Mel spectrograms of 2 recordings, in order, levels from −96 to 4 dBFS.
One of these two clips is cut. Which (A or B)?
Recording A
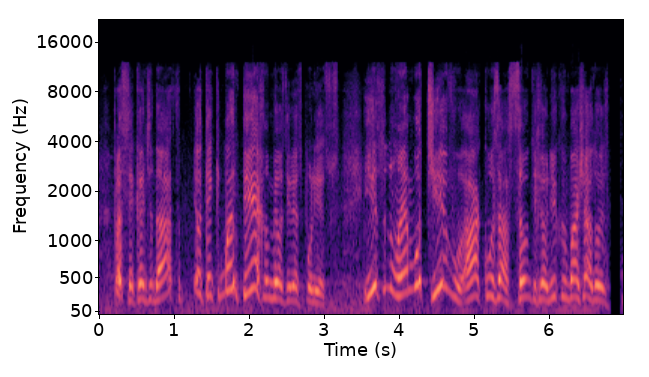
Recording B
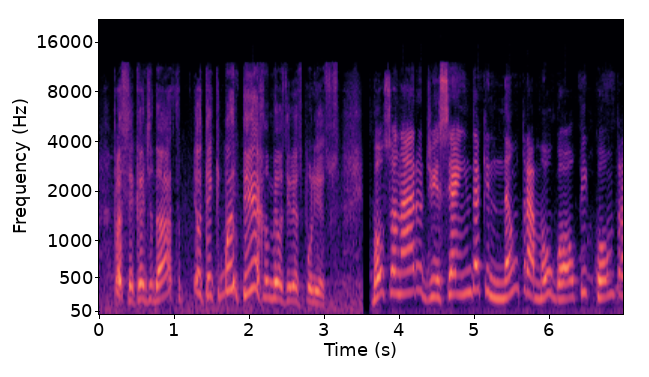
B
